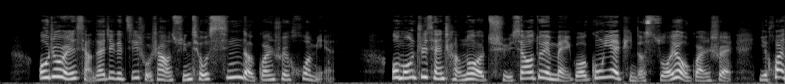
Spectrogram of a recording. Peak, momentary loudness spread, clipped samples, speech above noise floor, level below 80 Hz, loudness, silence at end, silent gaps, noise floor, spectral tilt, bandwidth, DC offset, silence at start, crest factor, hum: -6 dBFS; 8 LU; under 0.1%; 20 dB; -52 dBFS; -20 LUFS; 0 s; none; -40 dBFS; -3.5 dB/octave; 10.5 kHz; under 0.1%; 0.4 s; 14 dB; none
